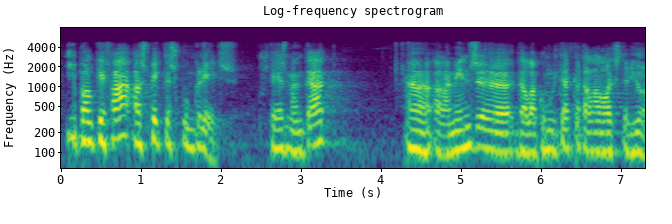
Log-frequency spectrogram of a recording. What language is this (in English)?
Catalan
